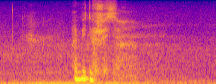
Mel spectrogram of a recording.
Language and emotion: Russian, sad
